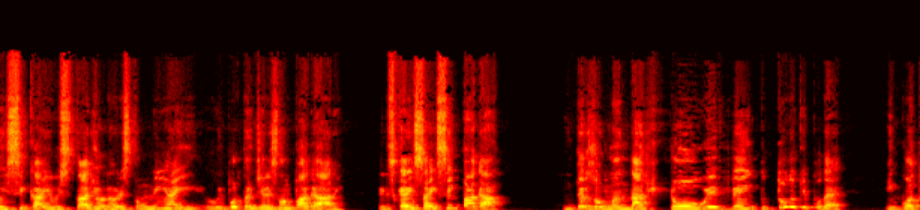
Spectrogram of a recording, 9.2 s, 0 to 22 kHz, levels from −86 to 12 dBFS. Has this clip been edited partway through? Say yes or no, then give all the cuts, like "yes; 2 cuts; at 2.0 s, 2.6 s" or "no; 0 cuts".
no; 0 cuts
